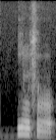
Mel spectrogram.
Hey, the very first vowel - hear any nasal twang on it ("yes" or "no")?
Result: yes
